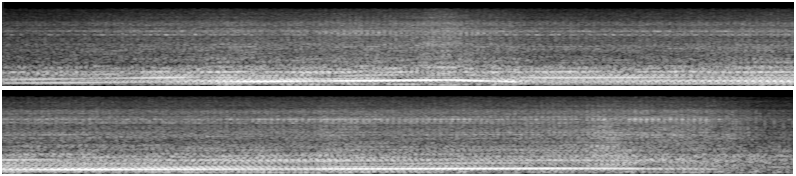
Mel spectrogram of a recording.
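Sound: car accelerating hard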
